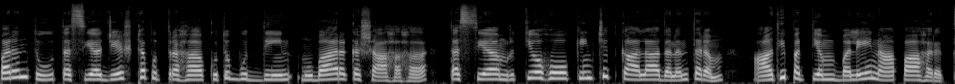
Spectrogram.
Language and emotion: Sanskrit, neutral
